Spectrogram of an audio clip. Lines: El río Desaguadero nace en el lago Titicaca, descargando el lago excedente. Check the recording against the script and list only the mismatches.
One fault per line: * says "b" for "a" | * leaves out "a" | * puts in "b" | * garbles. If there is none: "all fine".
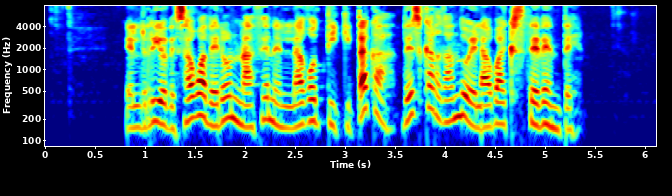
* says "agua" for "lago"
